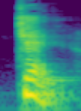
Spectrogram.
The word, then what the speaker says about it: quel: Pour la prononciation, ça se prononce quel Q et U, ça fait le son que. On ne prononce pas le U.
